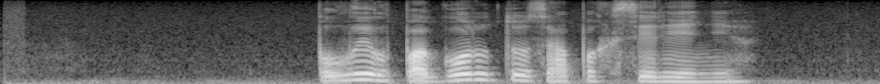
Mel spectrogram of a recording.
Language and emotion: Russian, neutral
